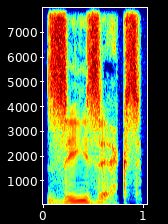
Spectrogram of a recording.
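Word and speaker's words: Zzyzx: ZX road, pronounced ZZix.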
